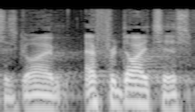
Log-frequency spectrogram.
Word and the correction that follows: Epaphroditus: I think that's how you pronounce his name. Is that right? Epaphroditus.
